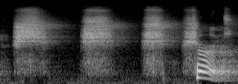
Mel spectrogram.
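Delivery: "Sh" a long hissed sh; sh sound. Shown as a demonstration. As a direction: hiss "Sh" then "shirt". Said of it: "In English, you have the shirt".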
